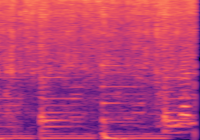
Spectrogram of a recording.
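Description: Mussels added to a hot pan for mussel soup, a loud close sizzle that swells in repeated bursts as the shellfish are stirred and tossed.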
